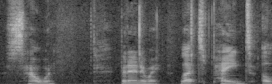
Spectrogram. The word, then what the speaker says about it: Samhain: celt I feel obligated to say it's not pronounced Samhain is pronounced Sauron but anyway let's paint a little more of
